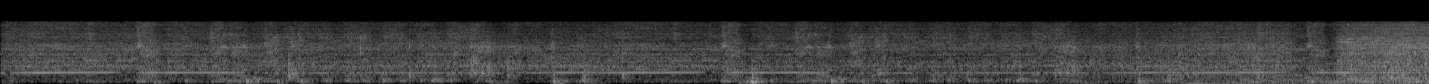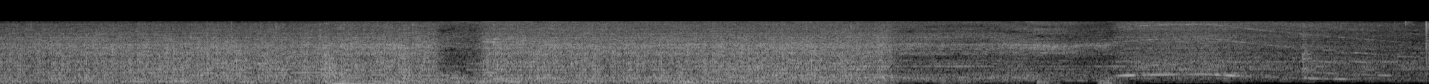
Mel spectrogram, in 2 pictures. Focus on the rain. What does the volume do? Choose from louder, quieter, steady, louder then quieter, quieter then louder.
louder.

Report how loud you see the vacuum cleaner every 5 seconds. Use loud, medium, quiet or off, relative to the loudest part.
medium, medium, medium, loud, loud, loud.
